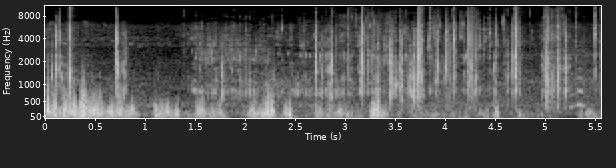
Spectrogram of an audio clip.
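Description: Water splashes and gurgles as it is poured into a tub holding freshly caught fish, in uneven close bursts with brief pauses between pours.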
